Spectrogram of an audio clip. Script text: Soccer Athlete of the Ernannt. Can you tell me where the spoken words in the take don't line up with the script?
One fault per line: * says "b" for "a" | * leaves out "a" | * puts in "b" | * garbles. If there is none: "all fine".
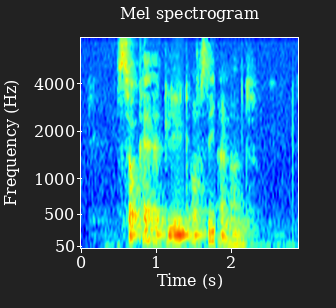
all fine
